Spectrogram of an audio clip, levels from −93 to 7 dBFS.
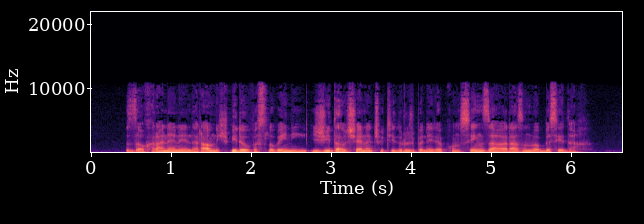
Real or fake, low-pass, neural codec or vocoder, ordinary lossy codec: fake; 10.8 kHz; codec, 24 kHz, 0.9 kbps, WavTokenizer, medium speech release version 1; none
